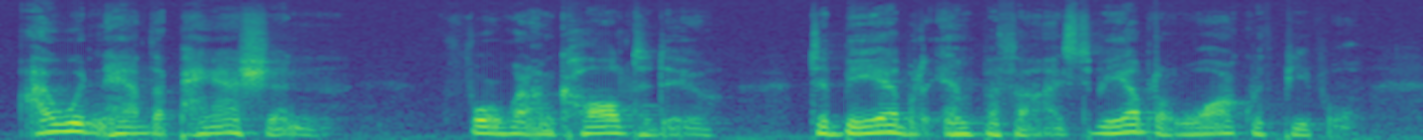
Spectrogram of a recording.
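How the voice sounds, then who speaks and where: A man with an American accent speaks at medium pitch and a moderate pace. His pitch varies in an ordinary way, and vocal fry is present. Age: 60s. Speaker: psychiatric mental health nurse practitioner. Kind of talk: podcast interview.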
